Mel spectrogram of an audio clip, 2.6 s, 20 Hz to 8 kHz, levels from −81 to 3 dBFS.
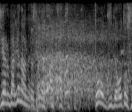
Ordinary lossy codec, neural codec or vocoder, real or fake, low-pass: none; none; real; 7.2 kHz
